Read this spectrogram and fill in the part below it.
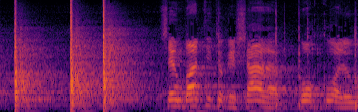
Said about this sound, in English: grabs some cheese from a rack, then bangs it out of its plastic mold to check the aging process.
